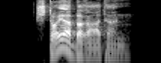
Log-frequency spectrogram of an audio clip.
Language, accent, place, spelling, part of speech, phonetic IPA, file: German, Germany, Berlin, Steuerberatern, noun, [ˈʃtɔɪ̯ɐbəˌʁaːtɐn], De-Steuerberatern.ogg
- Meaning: dative plural of Steuerberater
